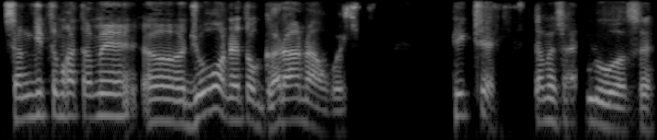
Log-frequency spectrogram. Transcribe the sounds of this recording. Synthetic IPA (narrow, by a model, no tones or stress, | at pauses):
sɐ̃ŋɡiːt̪ʊmat̪ɐmẽd͡ʒoɦonẽt̪oɡʱəɾãnaɦoːi | ʈʰiːk̚t͡ʃʰet̪ɐmẽsaːuɽuɦose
